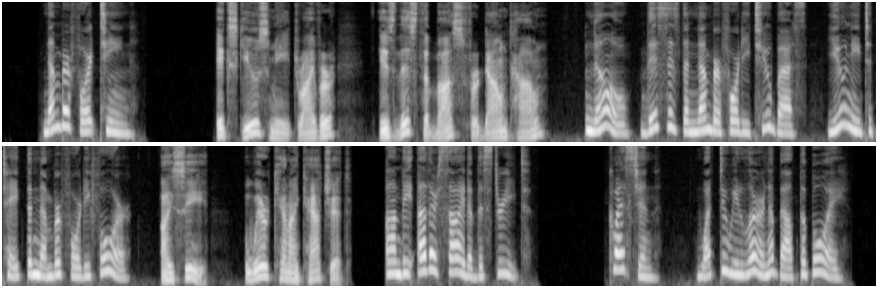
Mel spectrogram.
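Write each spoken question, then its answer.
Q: What do we learn about the boy?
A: He is on the wrong bus.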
